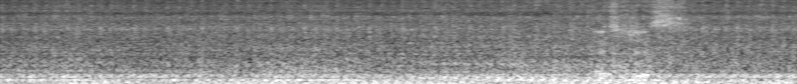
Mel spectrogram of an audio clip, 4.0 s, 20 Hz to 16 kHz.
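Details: Daihatsu HiJet S83P mini truck engine, cold, with inoperative choke (left open) awaiting parts, after valve adjustment, timing set and plug check: low lumpy uneven idle, no smoothing out, no valve tick.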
